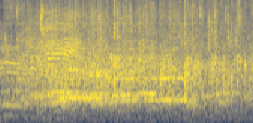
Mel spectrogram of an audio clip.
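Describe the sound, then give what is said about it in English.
An audience claps in a loose, unhurried burst, steady and fairly loud for a few seconds, with faint voices mixed into the applause. “It was a very lazy clap, like, take it like you believe it.”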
